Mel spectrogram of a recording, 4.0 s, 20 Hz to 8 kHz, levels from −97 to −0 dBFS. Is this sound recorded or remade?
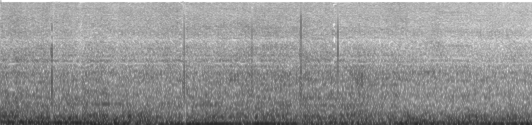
remade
